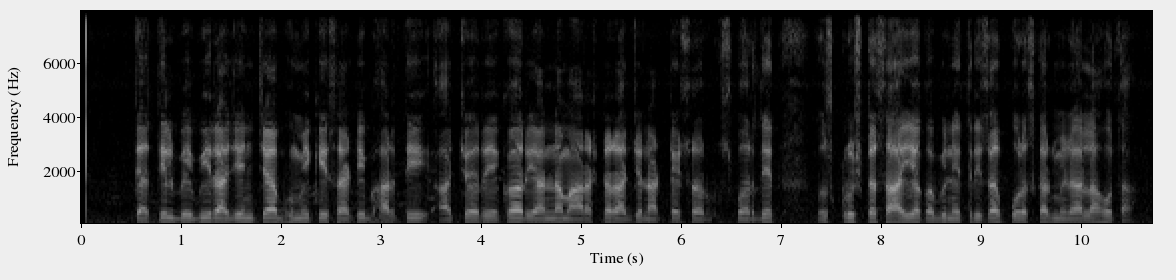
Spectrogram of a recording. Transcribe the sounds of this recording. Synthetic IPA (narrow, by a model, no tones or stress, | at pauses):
t̪jat̪iːlbebiːɾad͡ʑeɲt͡ɕjabʱumikesaʈiːbʱaɾt̪iːat͡ɕəɾekəɾjanːaməɦaɾaʂʈɾəɾad͡ʑjənaʈːespəɾd̪ʱet̪ | uskɾuʂʈəsəɦajəkəbʱinet̪ɾit͡sapuɾəskaɾmiɭalaɦot̪a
